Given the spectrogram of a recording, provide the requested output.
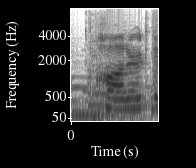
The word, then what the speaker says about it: Hahnert: Hahnert is correct.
